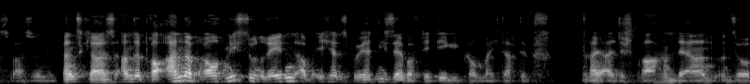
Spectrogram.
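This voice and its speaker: A normal speaking voice from a man, fairly quick pace, lively intonation. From East Germany. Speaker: pastor. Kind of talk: interview.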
